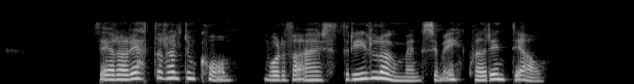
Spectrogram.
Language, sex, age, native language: Icelandic, female, 40-49, Icelandic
